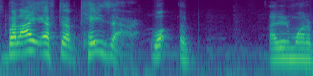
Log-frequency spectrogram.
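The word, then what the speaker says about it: Ka-Zar: head it was it never was Kaiser I don't see why in that but you know to eat your own the creator said kazar so that's what here's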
